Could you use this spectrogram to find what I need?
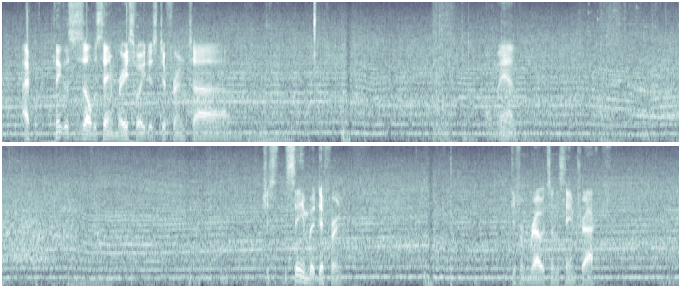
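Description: Racing car engines whine as they pass close by.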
